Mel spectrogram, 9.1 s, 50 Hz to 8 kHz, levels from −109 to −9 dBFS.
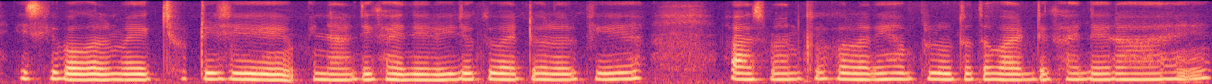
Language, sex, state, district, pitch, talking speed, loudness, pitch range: Hindi, female, Bihar, Purnia, 215 Hz, 185 wpm, -16 LUFS, 205-225 Hz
